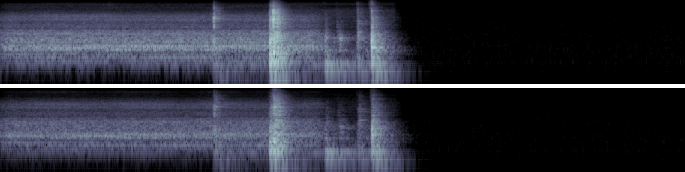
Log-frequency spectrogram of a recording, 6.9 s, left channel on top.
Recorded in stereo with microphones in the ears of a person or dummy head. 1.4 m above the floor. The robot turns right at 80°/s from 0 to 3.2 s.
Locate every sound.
2.1 s a door slam: 30° left (ahead or behind), 0.8 m; by 4.0 s 65° left (ahead or behind), 0.8 m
